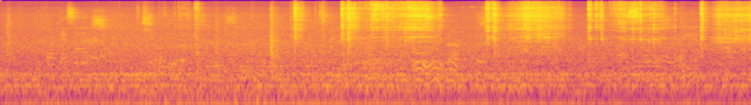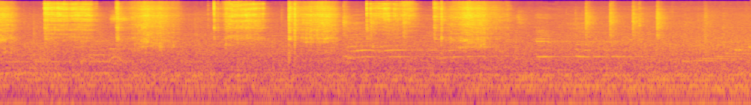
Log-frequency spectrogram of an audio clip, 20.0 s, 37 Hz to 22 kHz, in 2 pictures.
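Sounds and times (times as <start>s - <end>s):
metal spatula scraping griddle: 3.9s - 17.0s.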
